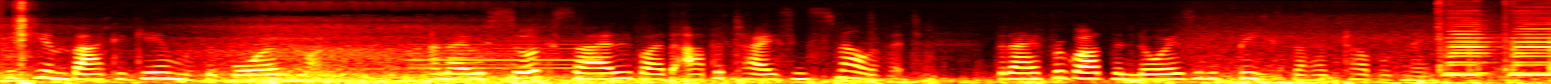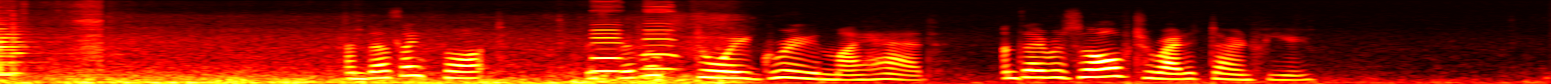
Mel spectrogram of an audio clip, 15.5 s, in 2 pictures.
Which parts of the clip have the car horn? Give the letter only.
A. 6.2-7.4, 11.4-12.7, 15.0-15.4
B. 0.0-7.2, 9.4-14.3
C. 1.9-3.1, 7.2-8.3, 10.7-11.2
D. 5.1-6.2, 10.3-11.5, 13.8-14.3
C.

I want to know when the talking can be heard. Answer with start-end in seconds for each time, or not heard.
0.0-7.2, 9.4-14.3.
